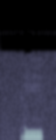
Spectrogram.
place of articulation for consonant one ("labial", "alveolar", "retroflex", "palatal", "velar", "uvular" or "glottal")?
alveolar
